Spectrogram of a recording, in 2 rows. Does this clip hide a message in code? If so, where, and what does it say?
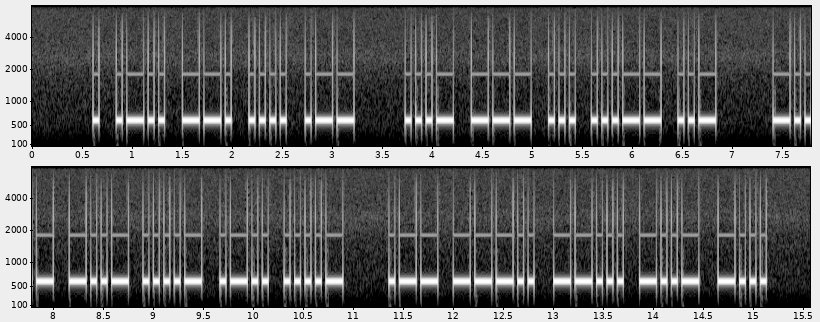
Yes: Morse code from 0.6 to 15.2 s, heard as a keyed tone, hand-sent with a paddle, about 23 wpm, 600 Hz. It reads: ELGHW VOS3U XX4L4 W87XB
